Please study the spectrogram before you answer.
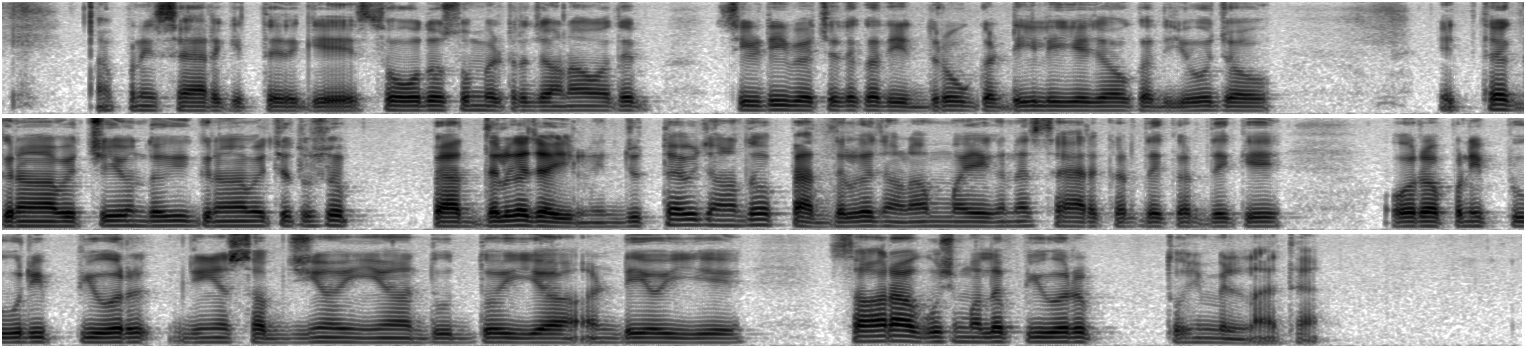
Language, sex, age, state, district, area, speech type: Dogri, male, 18-30, Jammu and Kashmir, Samba, rural, spontaneous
